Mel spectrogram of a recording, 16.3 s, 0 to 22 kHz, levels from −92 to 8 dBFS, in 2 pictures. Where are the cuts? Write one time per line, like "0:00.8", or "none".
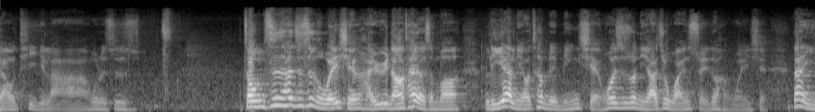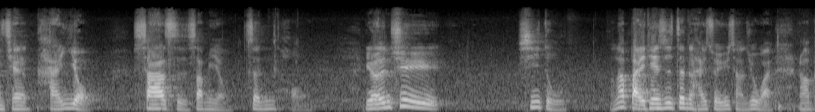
0:14.2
